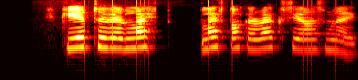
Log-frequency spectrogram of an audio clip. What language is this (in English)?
Icelandic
